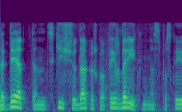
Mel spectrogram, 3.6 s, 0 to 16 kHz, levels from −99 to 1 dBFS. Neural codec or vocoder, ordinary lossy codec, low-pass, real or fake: none; MP3, 96 kbps; 7.2 kHz; real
